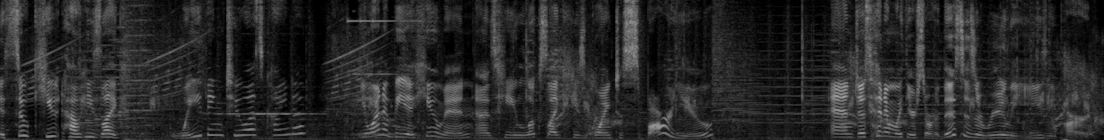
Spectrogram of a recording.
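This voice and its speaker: Over music in the background, the voice moves through very wide pitch swings with long, frequent pauses. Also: woman. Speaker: gaming video creator. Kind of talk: video game let's play commentary.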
